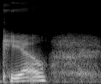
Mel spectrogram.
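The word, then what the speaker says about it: Kiel: very north of Germany in K I think is how you pronounce it in Kel cuz obviously cuz um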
